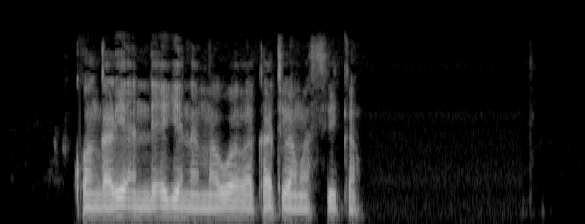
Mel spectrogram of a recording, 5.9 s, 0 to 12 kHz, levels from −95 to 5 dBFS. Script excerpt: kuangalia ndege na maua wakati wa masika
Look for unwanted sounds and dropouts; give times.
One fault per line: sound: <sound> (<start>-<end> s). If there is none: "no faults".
no faults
